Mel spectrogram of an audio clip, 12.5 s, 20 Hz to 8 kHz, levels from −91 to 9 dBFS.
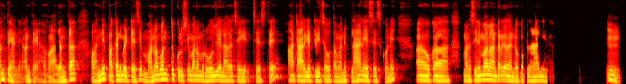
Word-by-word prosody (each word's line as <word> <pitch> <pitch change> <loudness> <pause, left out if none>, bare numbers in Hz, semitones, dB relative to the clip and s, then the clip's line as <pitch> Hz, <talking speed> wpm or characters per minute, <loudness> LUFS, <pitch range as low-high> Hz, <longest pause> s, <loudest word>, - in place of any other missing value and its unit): అంతే 140 -3 0
అండి. 80 -1 -8
అంతే. 100 -3 -3 0.3
వ - - -1
అదంతా 100 +6 +2 0.4
అవన్నీ 105 +9 +3
పక్కన 120 +2 +4
బెట్టేసి, 110 0 +1 0.2
మన 105 +5 +2
వంతు 140 -1 +2
కృషి 120 0 0
మనం 115 0 0
రోజు 115 +2 +2
ఎలాగ 105 0 0
చేయ్ 105 0 -2 0.2
చేస్తే, 100 0 -3 0.4
ఆ - - +4
టార్గెట్ 110 +1 +3
రీచ్ 105 0 -2
అవుతామని 100 +1 -3
ప్లానేసేసుకొని, 105 -2 -1 0.5
ఆహ్, 115 0 +4
ఒక 105 - -1 0.6
మన 110 - +1
సినిమాలో 125 +2 +4
అంటారు 120 +1 +1
గదండీ! 105 -3 +2
ఒక 100 0 -5
ప్లానింగ్ 105 0 0 1.2
హ్మ్. 115 -10 -1
110 Hz, 145 wpm, -23 LUFS, 100-115 Hz, 1.2 s, పక్కన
